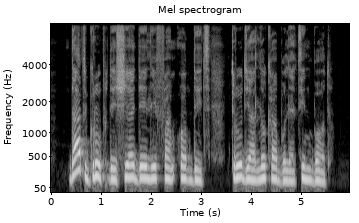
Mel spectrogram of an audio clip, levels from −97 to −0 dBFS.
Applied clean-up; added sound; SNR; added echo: none; none; none; none.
